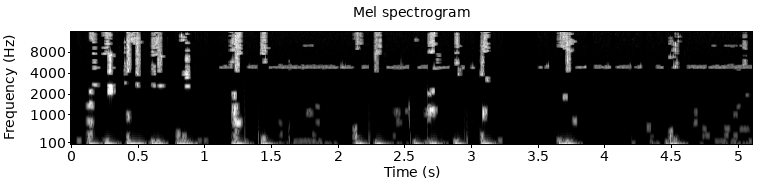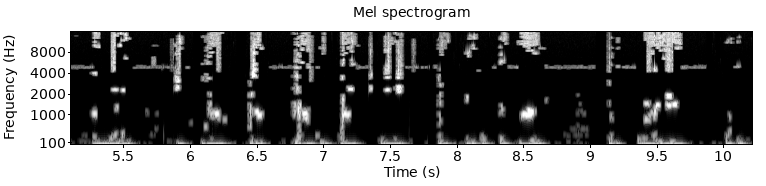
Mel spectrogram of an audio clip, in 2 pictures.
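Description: A man talking, his voice choppy and garbled, broken by short dropouts, with a faint high tone coming and going.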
